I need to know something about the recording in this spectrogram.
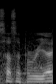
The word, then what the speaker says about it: sarsaparilla: We have cocoa mecca, which is a Jamaican sarsaparilla or sarsaparilla for those who don't call it, but sarsaparilla is the real way to pronounce it.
